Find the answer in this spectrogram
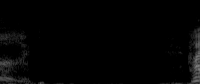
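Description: A man breathing close into a handheld microphone between phrases: a breathy exhale trailing off in the first half-second, a short near-silent pause, then a quick intake of breath just before he speaks again near the end.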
